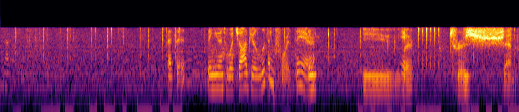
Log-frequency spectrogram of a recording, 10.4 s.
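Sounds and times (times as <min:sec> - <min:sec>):
computer keyboard typing a website address: 0:00.2 - 0:03.7, 0:08.0 - 0:08.9
speech: 0:03.3 - 0:06.5, 0:07.2 - 0:08.4, 0:09.1 - 0:10.3.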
